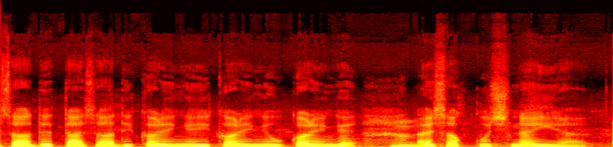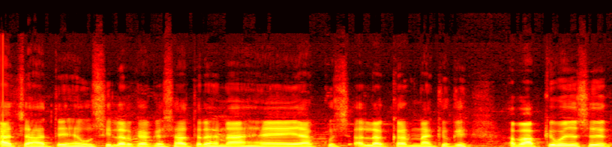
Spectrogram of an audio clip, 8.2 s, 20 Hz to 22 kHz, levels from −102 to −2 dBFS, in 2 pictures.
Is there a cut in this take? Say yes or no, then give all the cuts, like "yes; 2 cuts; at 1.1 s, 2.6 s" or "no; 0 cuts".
yes; 1 cut; at 4.1 s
